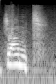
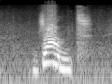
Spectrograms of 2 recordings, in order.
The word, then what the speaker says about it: jumped: till sound should come jumped jumped you even if it is e d the pronunciation should be jumped like as if the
